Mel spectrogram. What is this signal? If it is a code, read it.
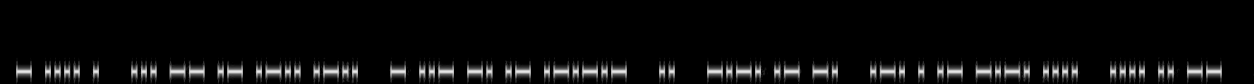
Morse code, heard as a keyed tone, about 25 wpm, 600 Hz. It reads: THE SMALL TUNA. I CAN REACH HIM
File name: the old man and the sea part 1 25wpm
